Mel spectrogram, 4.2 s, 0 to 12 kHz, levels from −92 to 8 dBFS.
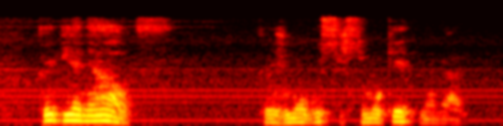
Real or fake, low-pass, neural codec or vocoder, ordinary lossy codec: real; 7.2 kHz; none; Opus, 64 kbps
